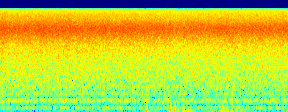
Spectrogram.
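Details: A swarm of honey bees, said to be killer bees, crowding onto a man for a bee beard; an unbroken low droning hum with scattered soft thuds and rustles in the second half.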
